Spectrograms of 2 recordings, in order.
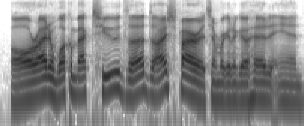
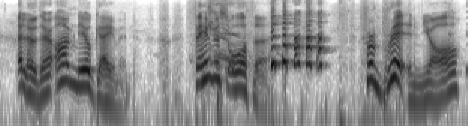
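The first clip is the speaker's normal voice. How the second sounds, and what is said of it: Unconvincing put-on British accent. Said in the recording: “What world is that a British accent? ... This is a British accent”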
